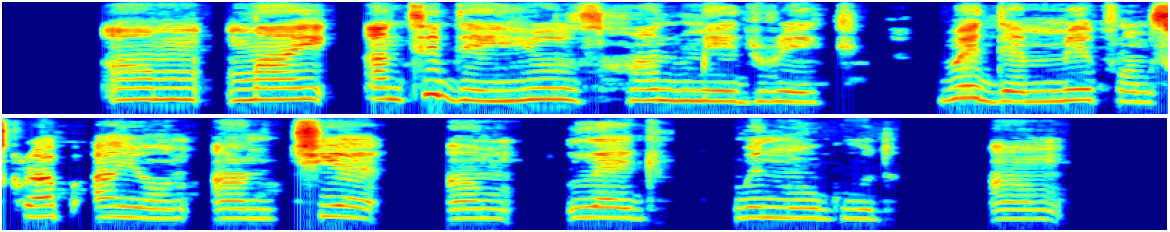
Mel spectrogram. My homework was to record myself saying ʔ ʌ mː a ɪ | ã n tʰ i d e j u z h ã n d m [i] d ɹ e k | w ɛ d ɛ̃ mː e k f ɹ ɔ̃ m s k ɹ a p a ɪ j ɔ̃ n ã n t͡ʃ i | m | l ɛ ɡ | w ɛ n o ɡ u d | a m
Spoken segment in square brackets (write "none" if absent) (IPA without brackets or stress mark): e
